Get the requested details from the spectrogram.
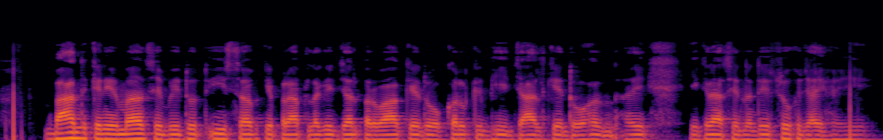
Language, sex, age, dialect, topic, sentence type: Magahi, male, 51-55, Central/Standard, banking, statement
